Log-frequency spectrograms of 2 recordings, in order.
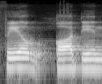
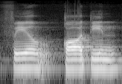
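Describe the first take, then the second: Both takes have the same delivery.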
